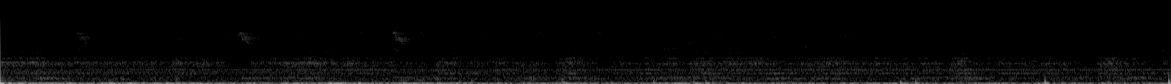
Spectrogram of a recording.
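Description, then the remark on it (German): Faint birdsong, a few short high chirps repeating every second or two over a steady low background hum, with no one talking. “jetzt hört ihr die Vögel im Hintergrund”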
